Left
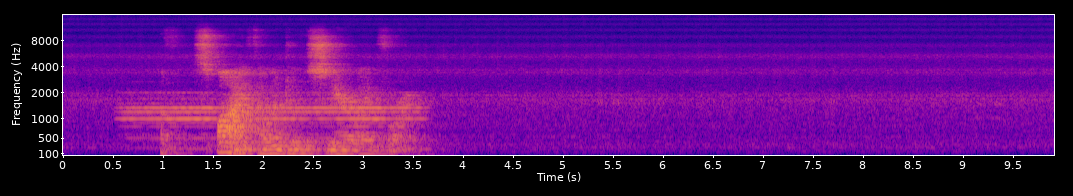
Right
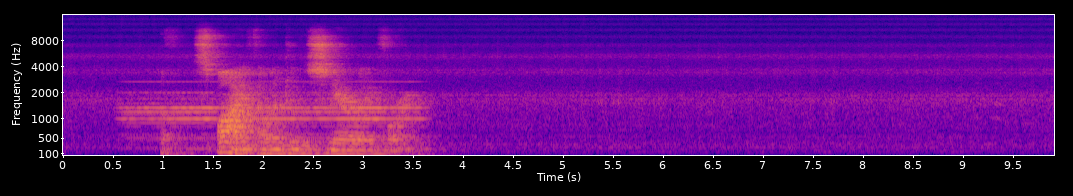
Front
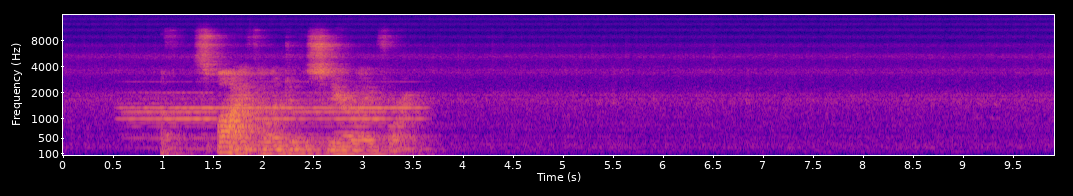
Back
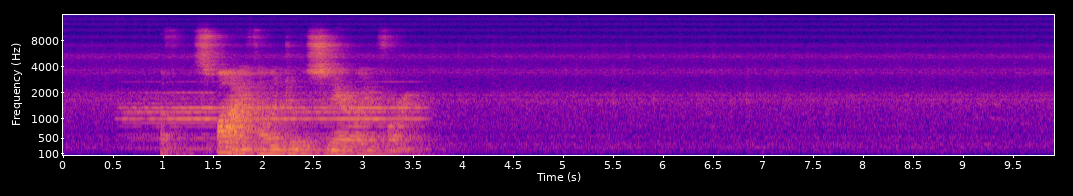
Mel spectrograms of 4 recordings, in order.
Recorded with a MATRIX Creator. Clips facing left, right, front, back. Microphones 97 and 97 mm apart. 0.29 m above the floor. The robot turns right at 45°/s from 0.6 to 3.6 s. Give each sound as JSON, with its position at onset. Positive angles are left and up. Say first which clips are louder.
{"t": 1.0, "sound": "a man speaking", "louder": "left 1 dB, front 1 dB", "azimuth_deg": 130, "distance_m": 1.5}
